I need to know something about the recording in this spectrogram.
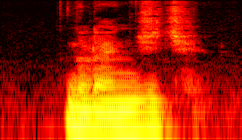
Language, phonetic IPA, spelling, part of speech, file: Polish, [ˈɡlɛ̃ɲd͡ʑit͡ɕ], ględzić, verb, LL-Q809 (pol)-ględzić.wav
